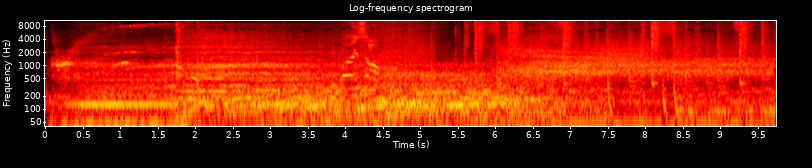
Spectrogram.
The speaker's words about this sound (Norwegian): Og nå skal vi ut og se litt på hva alle disse hestekreftene har å by på når vi tråkker gasspedalen i bånn. Så da setter vi bilen i Sport Pluss, holder bremsen hardt inne og gir full gass. Slipper bremsen, og så ser vi hva som skjer.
